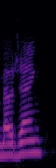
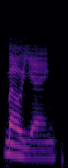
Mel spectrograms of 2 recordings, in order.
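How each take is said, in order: First: The j sounds like the j in jam. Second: The j sounds like the y in yang. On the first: This is the common pronunciation made official. "everyone is saying it wrong, so we're just gonna make the official pronunciation Mojang" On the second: This is the original Swedish pronunciation. "It is technically Mojang because they be Swedish"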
